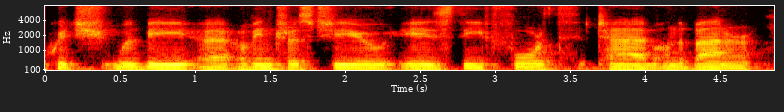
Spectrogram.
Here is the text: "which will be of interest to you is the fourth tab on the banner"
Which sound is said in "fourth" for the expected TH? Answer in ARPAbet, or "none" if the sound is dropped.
TH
